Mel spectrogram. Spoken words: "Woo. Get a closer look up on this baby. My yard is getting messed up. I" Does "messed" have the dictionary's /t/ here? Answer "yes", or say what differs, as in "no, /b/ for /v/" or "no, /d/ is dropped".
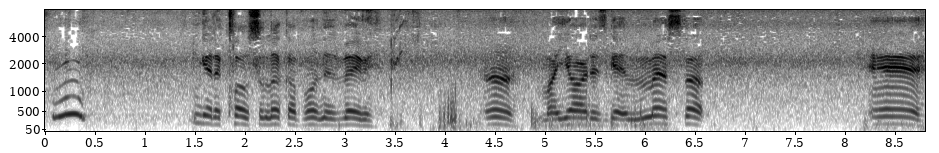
yes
